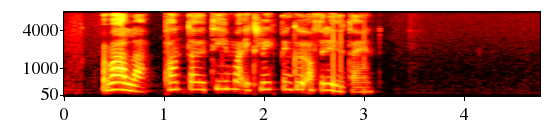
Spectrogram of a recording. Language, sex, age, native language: Icelandic, female, 30-39, Icelandic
